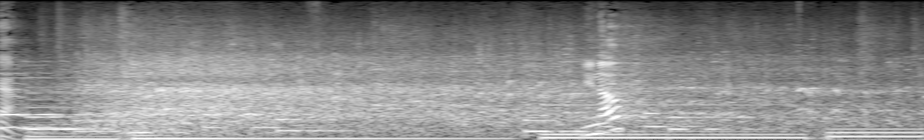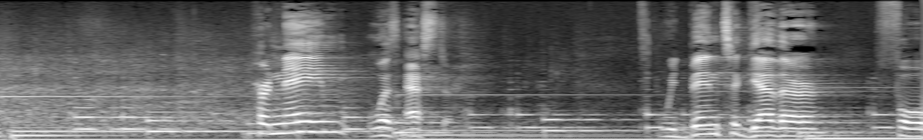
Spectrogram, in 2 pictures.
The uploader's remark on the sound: Live at BAM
